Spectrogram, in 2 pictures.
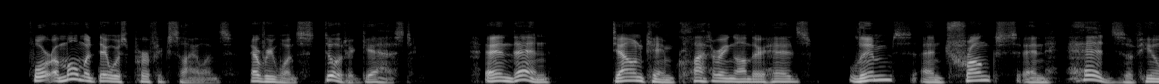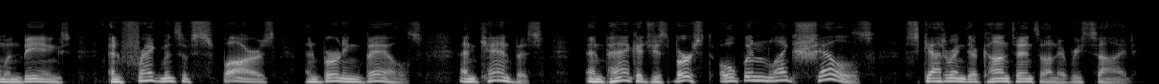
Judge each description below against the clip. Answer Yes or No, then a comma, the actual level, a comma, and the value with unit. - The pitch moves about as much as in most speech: No, wide, 6.4 semitones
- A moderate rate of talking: No, slow, 125 wpm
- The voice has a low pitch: Yes, low, 130 Hz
